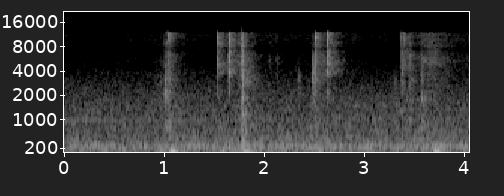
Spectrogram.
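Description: Faint keystrokes on a computer keyboard: sharp short clicks in small clusters of two or three, starting about a second in.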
